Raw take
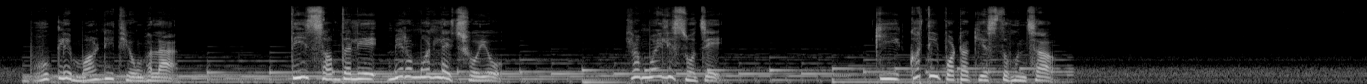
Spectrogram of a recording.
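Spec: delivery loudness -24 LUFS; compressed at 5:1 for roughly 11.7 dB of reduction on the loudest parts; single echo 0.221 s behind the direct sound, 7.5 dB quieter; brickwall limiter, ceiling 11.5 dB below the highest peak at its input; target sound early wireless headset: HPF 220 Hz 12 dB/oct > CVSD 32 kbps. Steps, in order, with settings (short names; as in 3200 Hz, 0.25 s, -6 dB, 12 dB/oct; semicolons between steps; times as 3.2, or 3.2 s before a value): compressor 5:1, threshold -25 dBFS; limiter -21 dBFS; HPF 220 Hz 12 dB/oct; echo 0.221 s -7.5 dB; CVSD 32 kbps; gain +7.5 dB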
